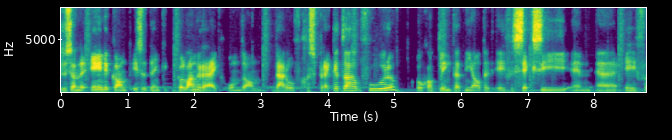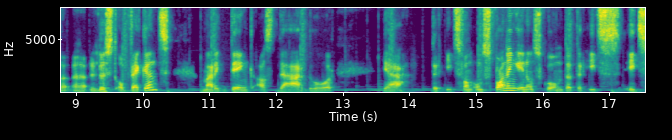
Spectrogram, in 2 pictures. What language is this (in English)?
Dutch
